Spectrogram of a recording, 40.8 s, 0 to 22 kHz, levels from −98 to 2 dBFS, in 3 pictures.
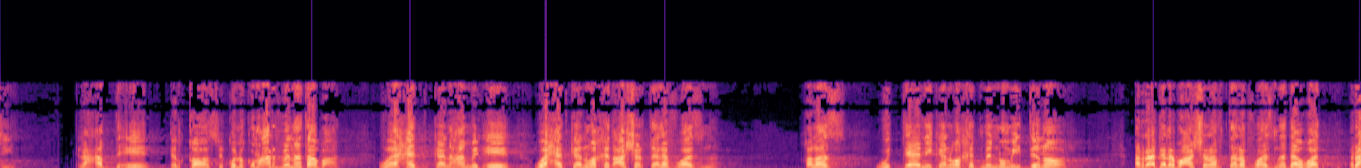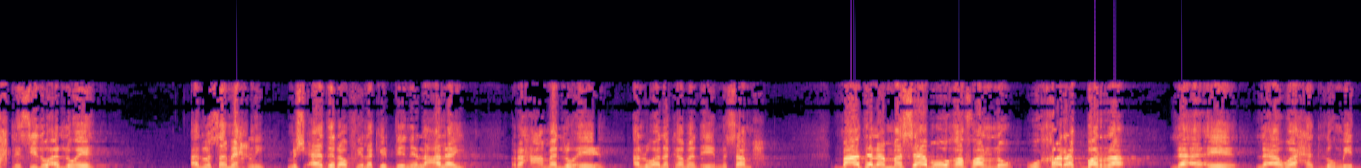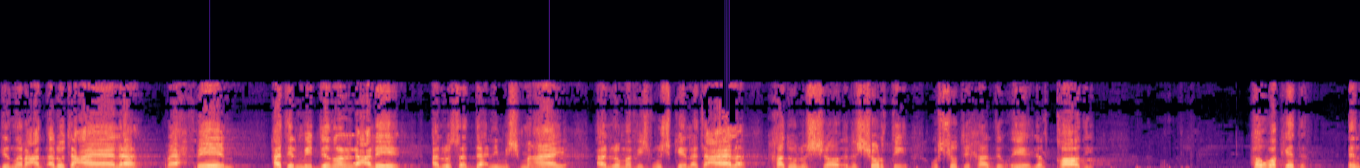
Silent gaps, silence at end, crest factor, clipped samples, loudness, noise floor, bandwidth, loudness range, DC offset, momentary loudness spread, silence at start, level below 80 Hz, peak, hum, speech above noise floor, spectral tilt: none; 0 s; 16 dB; under 0.1%; -15 LUFS; -59 dBFS; 11.5 kHz; 5 LU; under 0.1%; 11 LU; 0 s; -56 dBFS; 0 dBFS; none; 44 dB; -2.5 dB/octave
